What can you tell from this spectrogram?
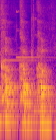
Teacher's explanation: সি এর সাউন্ডে খ খ খ, এটাকে কোনো মতেই নন অ্যাসপিরেটেড করা যাবে না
